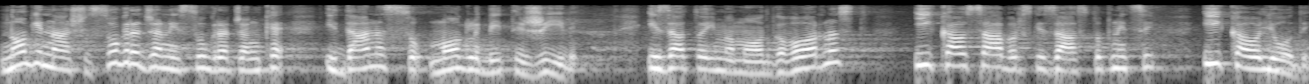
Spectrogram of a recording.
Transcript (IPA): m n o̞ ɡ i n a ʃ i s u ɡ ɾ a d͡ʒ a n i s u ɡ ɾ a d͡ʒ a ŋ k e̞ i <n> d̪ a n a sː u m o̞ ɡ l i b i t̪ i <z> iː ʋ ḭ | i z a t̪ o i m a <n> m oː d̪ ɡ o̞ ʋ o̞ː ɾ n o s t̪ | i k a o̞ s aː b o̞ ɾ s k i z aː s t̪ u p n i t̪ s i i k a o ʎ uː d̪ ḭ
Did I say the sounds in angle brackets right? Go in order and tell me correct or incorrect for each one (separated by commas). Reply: incorrect, incorrect, incorrect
